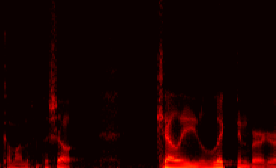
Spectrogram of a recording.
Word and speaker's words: Lichtenberger: Kelly Lichtenberger, right? That's how you pronounce it.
